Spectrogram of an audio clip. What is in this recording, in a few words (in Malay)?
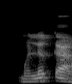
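"melekang", Malay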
